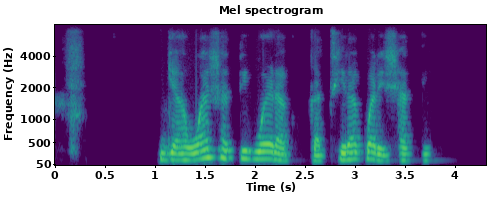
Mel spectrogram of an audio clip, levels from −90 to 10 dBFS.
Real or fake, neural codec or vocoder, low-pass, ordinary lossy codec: real; none; 7.2 kHz; Opus, 24 kbps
